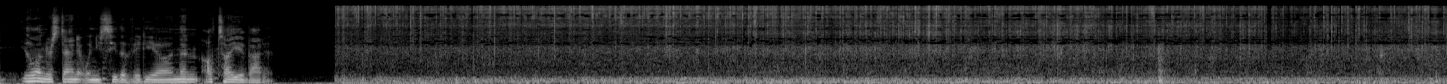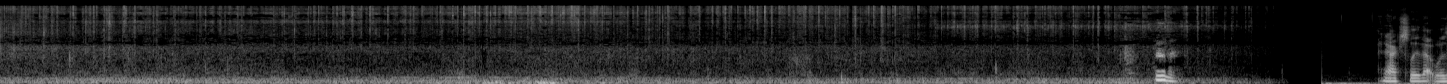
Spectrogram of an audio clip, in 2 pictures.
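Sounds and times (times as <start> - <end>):
bonfire crackling outdoors in snow: 0.0 - 28.9
speech: 0.2 - 2.8, 26.0 - 26.4, 28.3 - 28.9
person calling out: 26.0 - 26.3.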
